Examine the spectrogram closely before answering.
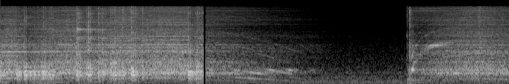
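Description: Electric hand mixer beating heavy whipping cream in a glass bowl into stiff peaks. The motor runs steadily, cuts off about two seconds in and winds down with a falling whine. It starts again briefly with a rising whine near the end and winds down once more.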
